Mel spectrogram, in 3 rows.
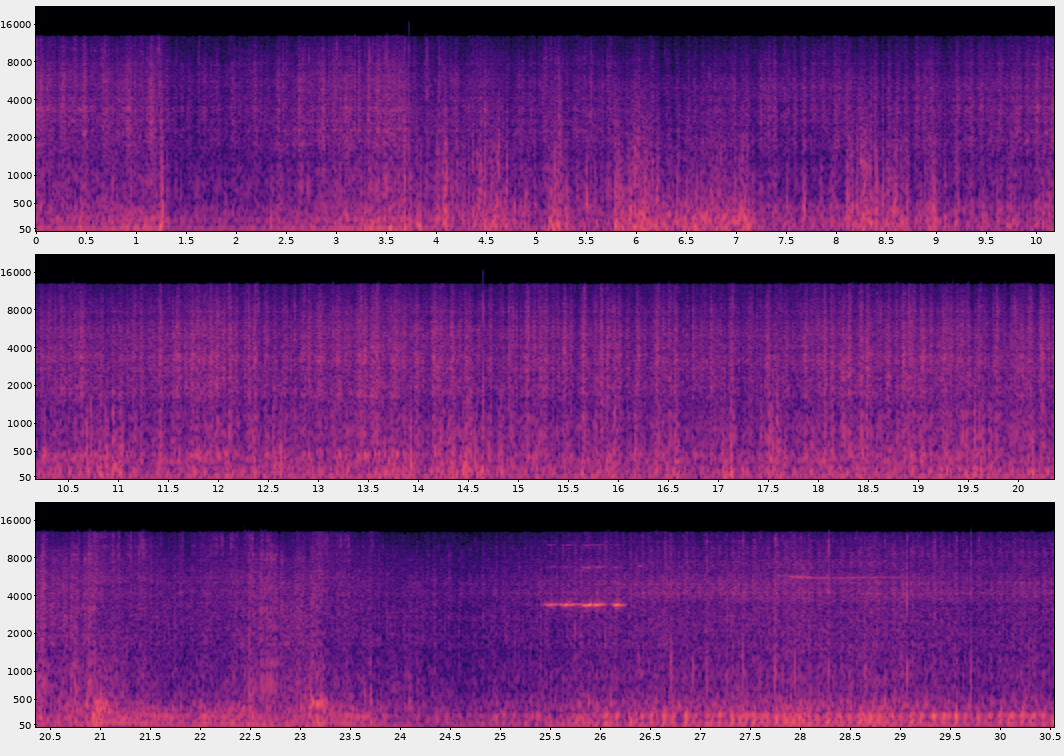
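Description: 1960 Cooper T53 Lowline single-seater's engine running at low revs as the car rolls slowly, with a couple of brief rises and falls in revs about two-thirds of the way through, then settling into a steady idle as the car comes to a stop near the end.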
